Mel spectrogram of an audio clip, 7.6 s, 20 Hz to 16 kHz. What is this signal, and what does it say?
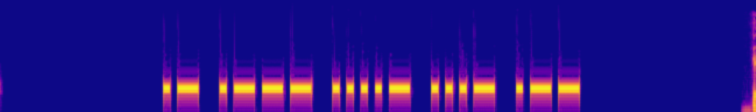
Morse code, heard as a keyed tone, about 20 wpm, 700 Hz. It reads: AJ4VW
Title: Speed Racing - USA 2x2 Call Signs 17wpm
